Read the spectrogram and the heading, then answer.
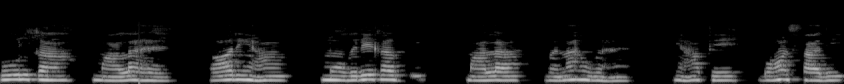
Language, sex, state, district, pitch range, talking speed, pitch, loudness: Hindi, female, Chhattisgarh, Balrampur, 185-205 Hz, 130 wpm, 195 Hz, -24 LUFS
